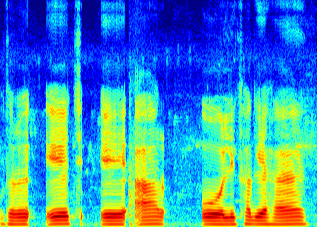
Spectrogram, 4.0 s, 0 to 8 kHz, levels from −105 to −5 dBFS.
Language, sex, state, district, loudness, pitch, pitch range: Hindi, male, Jharkhand, Palamu, -15 LUFS, 120 Hz, 120-125 Hz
